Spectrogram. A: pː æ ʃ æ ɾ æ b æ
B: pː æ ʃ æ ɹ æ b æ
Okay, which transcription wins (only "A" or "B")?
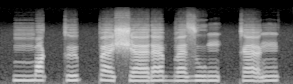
A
